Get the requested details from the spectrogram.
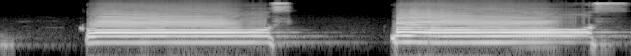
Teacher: কফ হরফটা 3 আলিফ থেকে 4 আলিফ প্রাণ দিয়ে পড়তে হবে। এটা উচ্চারিত হয় জিহ্বার গোড়া এর বরাবর উপরের তালুর সাথে লাগিয়ে এবং এটা একটু মোটা আওয়াজে উচ্চারিত হবে।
